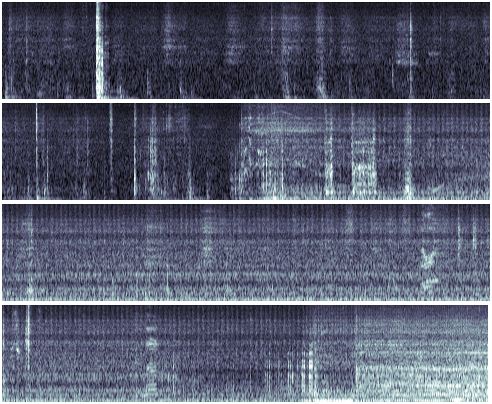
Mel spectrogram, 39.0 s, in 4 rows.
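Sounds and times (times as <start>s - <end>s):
vehicle engine starting and idling: 14.5s - 39.0s.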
